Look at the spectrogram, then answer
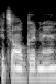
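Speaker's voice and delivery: ordinary talk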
